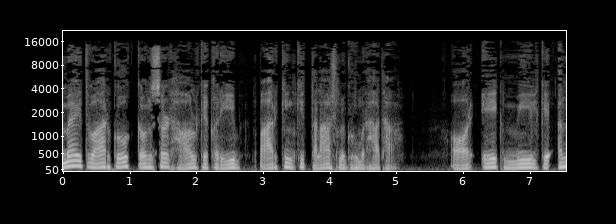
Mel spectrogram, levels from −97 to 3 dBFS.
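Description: Speech runs through generation loss from start to finish: a swirly, hollow, smeared texture with blurred consonant attacks and nothing above 16.6 kHz. It is more degraded than a single pass would sound at the bandwidth heard, which fits MP3 around 64 kbit/s. That excess separates it from one low-bitrate encode. The likely cause is the audio being decoded and re-encoded around ten times, each pass on a shifted frame grid, compounding quantisation noise and spectral holes.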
